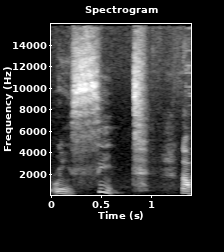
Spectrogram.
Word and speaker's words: receipt: Oh, Sarah 这边继续叫 Melanie, 她就说了 okay, 首先呢,我们需要在扫描这个收据上面的 barcode 条码到机器上面。那我们还看到 receipt 这个字，字尾的 p 不发音哦，我们念作 receipt。那 barcode 就是条码的意思，里面的 code 是密码。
